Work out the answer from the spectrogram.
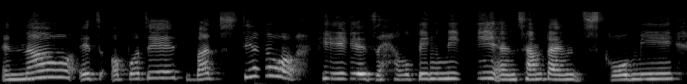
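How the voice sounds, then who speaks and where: A woman Zen teacher answering a student, speaking haltingly with pauses and frequent agreeing murmurs. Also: high voice. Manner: halting, self-conscious about her English, frequent laughs; slow and warm, many soft agreeing murmurs. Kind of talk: Q&A after a dharma talk.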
